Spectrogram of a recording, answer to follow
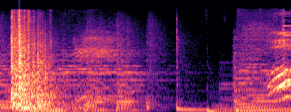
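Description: A single loud thump at the door, a cartoon-style knock or bang sound effect, over cheerful background music that dips and changes near the end.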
